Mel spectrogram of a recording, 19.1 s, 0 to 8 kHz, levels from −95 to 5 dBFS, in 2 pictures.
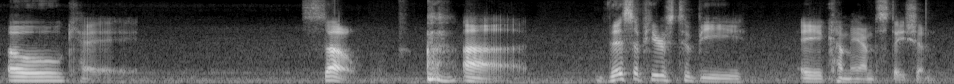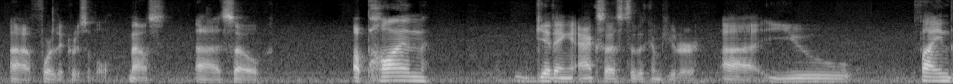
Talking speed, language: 80 wpm, English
